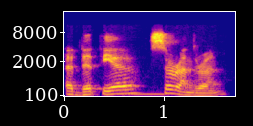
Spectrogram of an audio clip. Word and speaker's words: Aditya Surendran: at home uh yeah just adipia surendron and just for short for those of you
